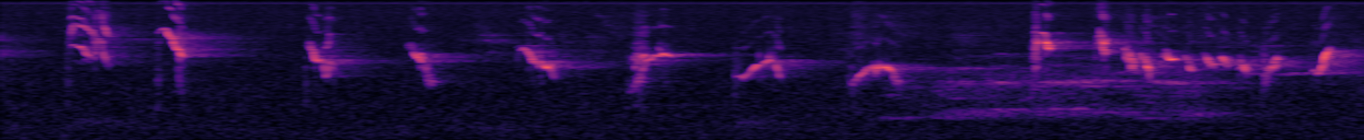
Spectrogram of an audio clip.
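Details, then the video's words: A Greater green leafbird (Chloropsis sonnerati) in full song gives a string of sharp, high, down-slurred whistles about twice a second, then breaks into a quicker run of varied chirping notes. "SUARA BURUNG CUCAK IJO GACOR"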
